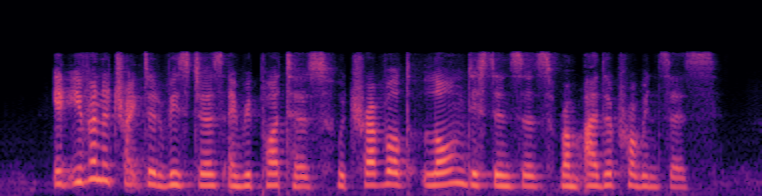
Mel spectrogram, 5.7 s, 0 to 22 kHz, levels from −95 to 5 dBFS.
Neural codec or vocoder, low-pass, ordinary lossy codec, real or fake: codec, 16 kHz, 0.5 kbps, X-Codec, HuBERT features, trained on LibriSpeech; 7.2 kHz; none; fake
